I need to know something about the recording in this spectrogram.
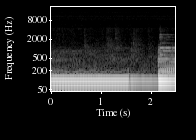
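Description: A low plucked cello note ringing on, then damped about three quarters of the way through.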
